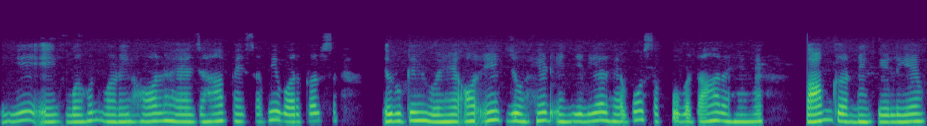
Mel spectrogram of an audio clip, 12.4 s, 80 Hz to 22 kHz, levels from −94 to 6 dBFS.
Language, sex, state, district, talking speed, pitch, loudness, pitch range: Hindi, female, Bihar, Gaya, 140 wpm, 230 Hz, -18 LUFS, 220-245 Hz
